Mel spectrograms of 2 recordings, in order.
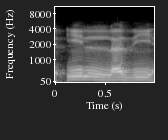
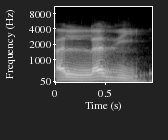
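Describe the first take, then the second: First: The word begins with an i vowel. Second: The word begins with an a vowel. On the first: The speaker calls it wrong. "jangan baca illadzi" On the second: The speaker calls it right. "Kita baca alladzi"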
